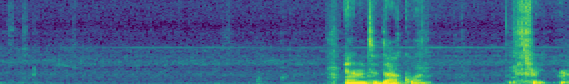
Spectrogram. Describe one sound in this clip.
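A dry pastel rubs softly across paper.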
